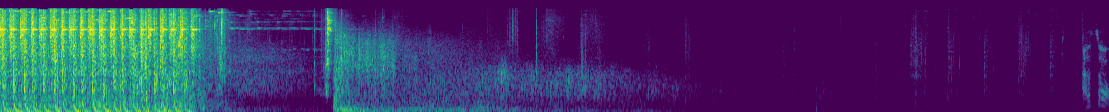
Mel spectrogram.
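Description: In a multiplayer shooter video game, a loud blast of gunfire and a grenade explosion erupt together, then the roar decays over several seconds, leaving scattered faint clicks and small sounds.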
